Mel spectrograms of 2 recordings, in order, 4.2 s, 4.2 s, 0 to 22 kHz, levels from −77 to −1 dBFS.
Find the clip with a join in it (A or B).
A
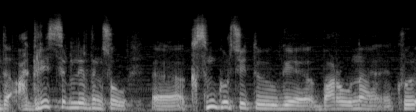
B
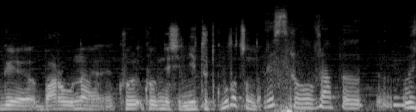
B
